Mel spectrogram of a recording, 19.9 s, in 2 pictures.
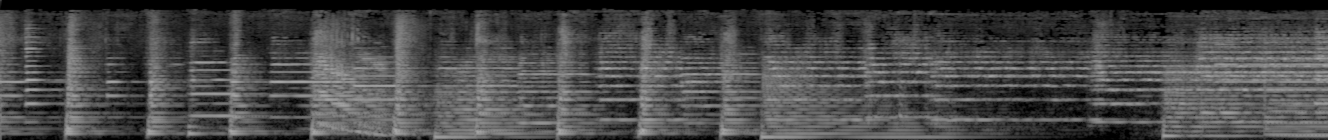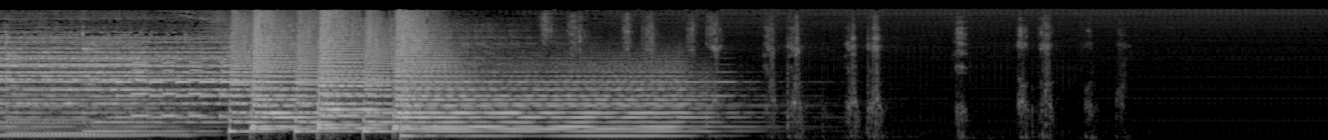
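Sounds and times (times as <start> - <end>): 
backing track: 0.0 - 15.6.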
